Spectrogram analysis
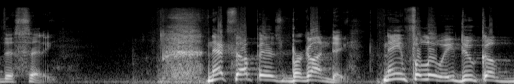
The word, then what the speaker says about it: Burgundy: We pronounce the street Burgundy instead of, like the wine, Burgundy.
